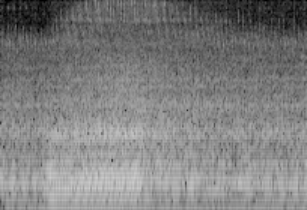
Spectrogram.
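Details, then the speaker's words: Two-stroke strimmer that wouldn't start on suspect contaminated fuel; now on fresh fuel after choke and primer, its buzz climbs and settles into a steady, clean fast idle, run fast to burn off smoke, running properly. "So I've got it running quite fast at the moment, burn some of that off. And it runs really well."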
